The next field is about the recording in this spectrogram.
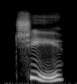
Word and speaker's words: qi: Qi, pronounced qi, is the foundational concept, not merely energy, but the substance connecting all existence.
